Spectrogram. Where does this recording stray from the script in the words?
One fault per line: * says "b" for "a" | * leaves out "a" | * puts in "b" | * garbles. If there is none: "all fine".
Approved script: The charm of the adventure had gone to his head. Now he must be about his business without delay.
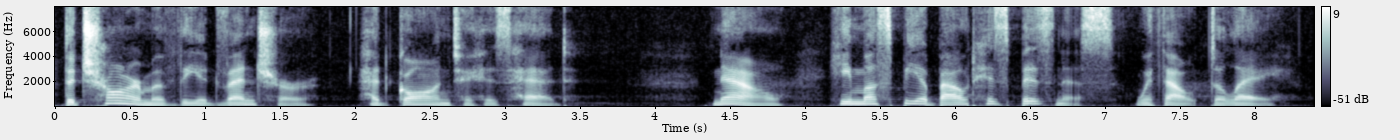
all fine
